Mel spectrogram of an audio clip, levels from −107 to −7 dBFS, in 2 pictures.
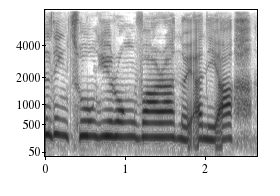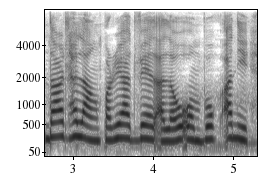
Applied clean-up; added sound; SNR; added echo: none; none; none; none.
